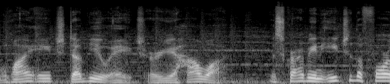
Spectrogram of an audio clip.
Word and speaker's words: Yahweh: The true name of the Creator is pronounced Yahweh, and for details on that research, please see my video, What is the True Name of the Creator and the Christ?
